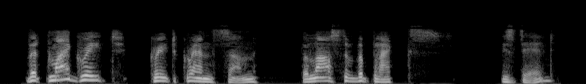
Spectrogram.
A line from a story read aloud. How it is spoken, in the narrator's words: said Phineas Nigellus, slowly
